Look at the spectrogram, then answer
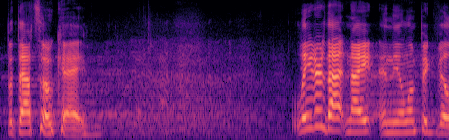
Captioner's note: audience laughing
